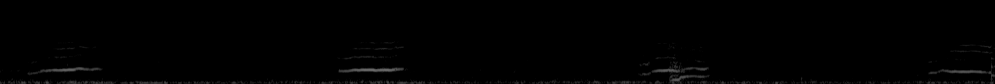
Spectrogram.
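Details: A cat named Leo asleep in the morning, snoring with a soft, whistling nasal tone that returns about every three seconds over a quiet indoor background.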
